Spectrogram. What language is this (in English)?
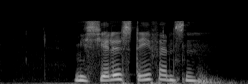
Danish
